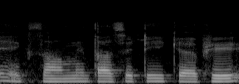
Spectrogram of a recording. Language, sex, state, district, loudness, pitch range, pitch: Hindi, male, Bihar, Saharsa, -31 LUFS, 135-140 Hz, 140 Hz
